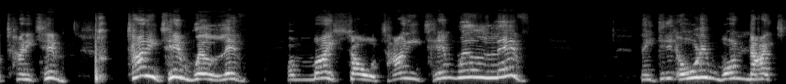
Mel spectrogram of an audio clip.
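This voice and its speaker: An actor playing an emotional, repentant old male miser in an amateur radio play, with theatrical, halting exclamations. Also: high voice, fairly bright tone, breathy edge, heavily acted. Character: repentant old male miser, desperate then giddily joyful. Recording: home video-call audio.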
